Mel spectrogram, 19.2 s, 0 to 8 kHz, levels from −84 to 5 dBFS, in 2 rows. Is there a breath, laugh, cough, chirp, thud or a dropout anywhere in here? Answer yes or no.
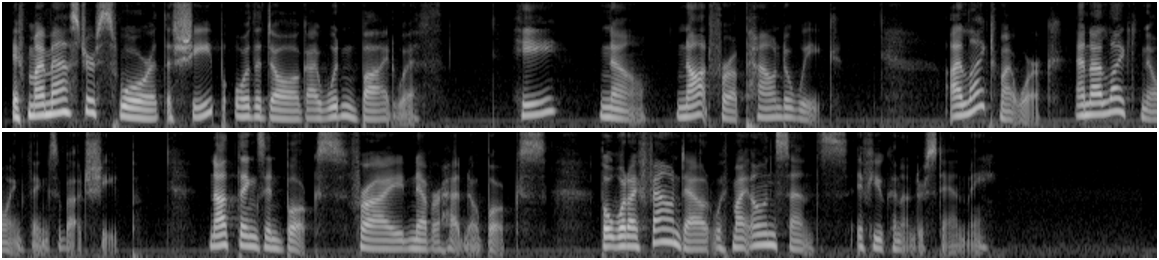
no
